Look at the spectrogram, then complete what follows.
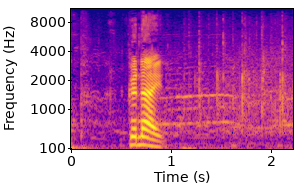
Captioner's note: cheers and applause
